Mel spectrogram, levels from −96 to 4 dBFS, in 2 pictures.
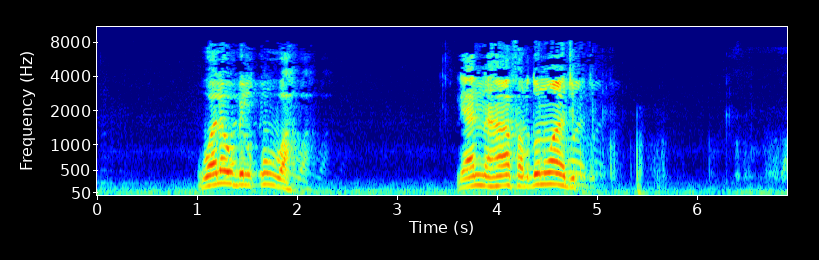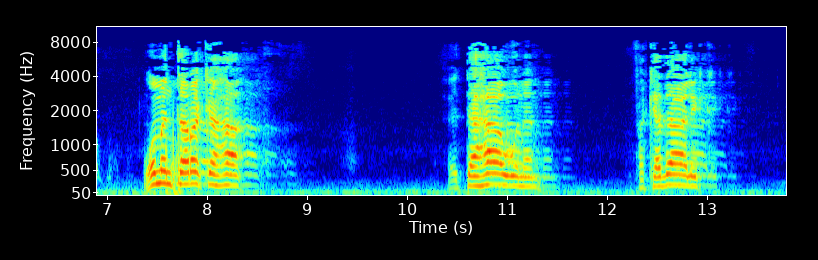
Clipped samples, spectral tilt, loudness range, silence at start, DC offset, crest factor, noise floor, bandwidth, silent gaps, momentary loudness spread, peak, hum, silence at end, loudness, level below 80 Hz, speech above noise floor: under 0.1%; -4.5 dB/octave; 3 LU; 1 s; under 0.1%; 18 dB; -56 dBFS; 8.6 kHz; none; 19 LU; -2 dBFS; none; 0.7 s; -18 LUFS; -50 dBFS; 38 dB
